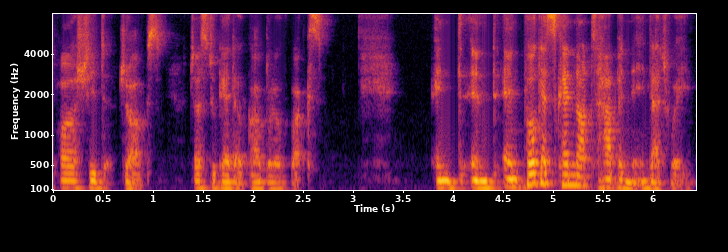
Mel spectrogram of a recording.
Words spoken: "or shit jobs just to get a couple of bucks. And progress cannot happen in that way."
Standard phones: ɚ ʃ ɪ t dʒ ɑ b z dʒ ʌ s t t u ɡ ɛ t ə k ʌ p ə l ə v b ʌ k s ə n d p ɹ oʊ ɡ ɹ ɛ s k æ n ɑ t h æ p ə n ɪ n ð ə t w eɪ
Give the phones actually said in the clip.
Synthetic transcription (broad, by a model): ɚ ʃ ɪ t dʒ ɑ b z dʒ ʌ s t t u ɡ ɛ t ə k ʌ p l ə v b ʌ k s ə n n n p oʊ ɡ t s k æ n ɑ t h æ p ə n ɪ n ð ə t w eɪ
